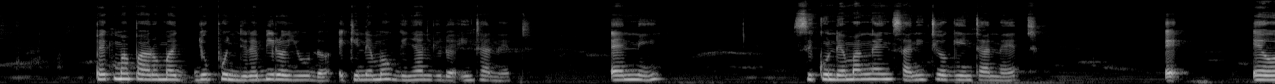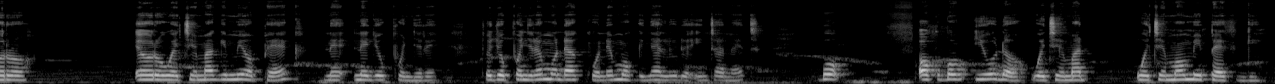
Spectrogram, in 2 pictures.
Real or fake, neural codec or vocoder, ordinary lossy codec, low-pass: real; none; none; none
